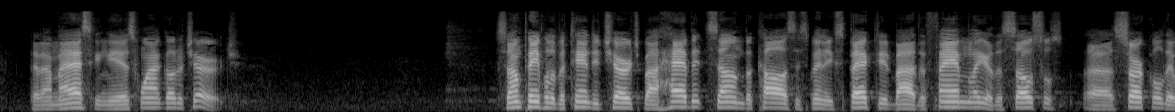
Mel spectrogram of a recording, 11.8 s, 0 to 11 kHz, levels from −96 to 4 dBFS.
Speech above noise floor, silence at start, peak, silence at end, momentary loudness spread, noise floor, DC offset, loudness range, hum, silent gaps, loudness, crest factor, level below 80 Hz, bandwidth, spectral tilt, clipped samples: 46 dB; 0.35 s; -12 dBFS; 0 s; 10 LU; -77 dBFS; under 0.1%; 9 LU; none; none; -31 LUFS; 20 dB; -80 dBFS; 8 kHz; -5.5 dB/octave; under 0.1%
